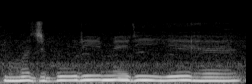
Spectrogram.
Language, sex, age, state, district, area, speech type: Urdu, male, 30-45, Uttar Pradesh, Gautam Buddha Nagar, urban, spontaneous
